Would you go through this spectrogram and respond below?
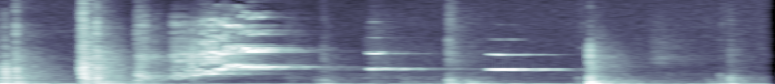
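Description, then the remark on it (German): A door creaks open on squeaky hinges, with a few wooden knocks and clunks around the thin, drawn-out squeals, and no talking. “Hey, hier ist noch eine Tür. Mal sehen.”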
